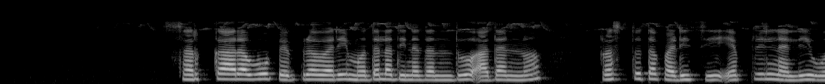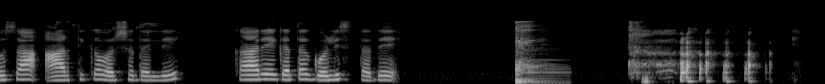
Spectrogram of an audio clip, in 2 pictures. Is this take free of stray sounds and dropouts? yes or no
no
